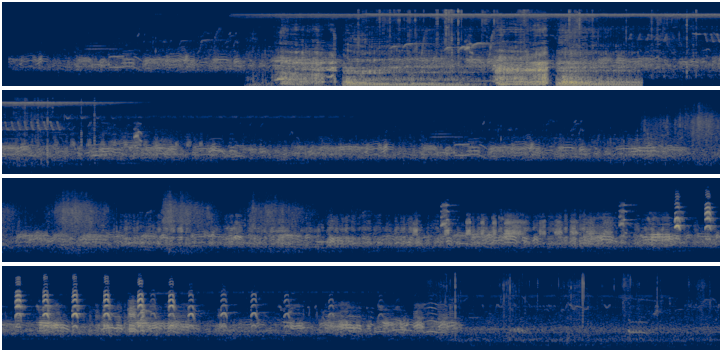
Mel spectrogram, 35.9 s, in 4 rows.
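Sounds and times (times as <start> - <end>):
distant animals and insects: 3.0 - 24.1
loud animal calls: 3.1 - 8.0.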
